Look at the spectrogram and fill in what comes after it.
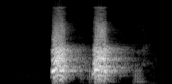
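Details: Two loud, sharp barks about half a second apart from the pet dog Bean, who barks for no reason, amid the owner's talk of lying down and a treat.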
